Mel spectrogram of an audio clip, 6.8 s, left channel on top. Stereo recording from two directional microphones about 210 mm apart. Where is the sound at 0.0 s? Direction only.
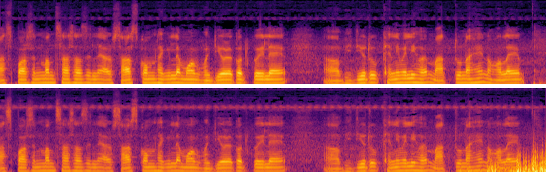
10° left (ahead or behind).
